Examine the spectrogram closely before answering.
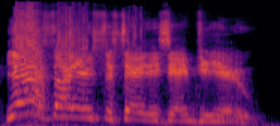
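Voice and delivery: high, loud retort; Tuberman, snappish. Acted. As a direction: snap back at Feuerbach. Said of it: "he says".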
